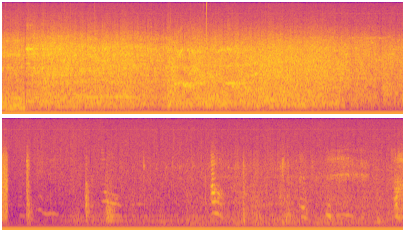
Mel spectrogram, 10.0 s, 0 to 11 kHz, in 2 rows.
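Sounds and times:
car crash and clatter: 0:00.0 - 0:05.1.

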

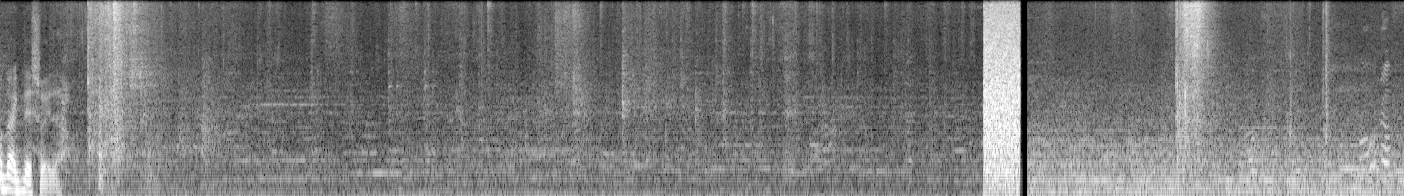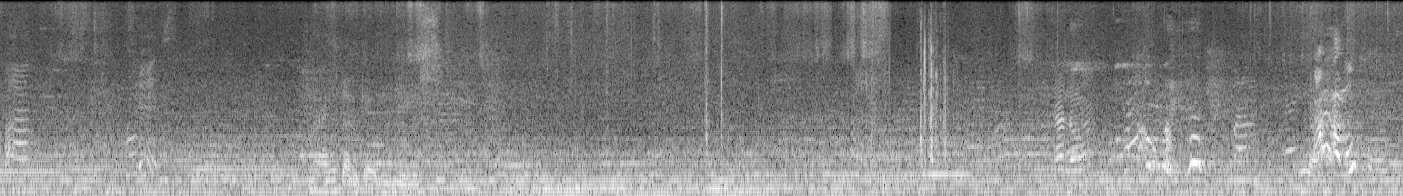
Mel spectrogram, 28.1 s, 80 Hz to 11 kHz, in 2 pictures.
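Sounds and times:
tv static burst: 0:09.8 - 0:10.2
indistinct voices: 0:12.3 - 0:28.0.

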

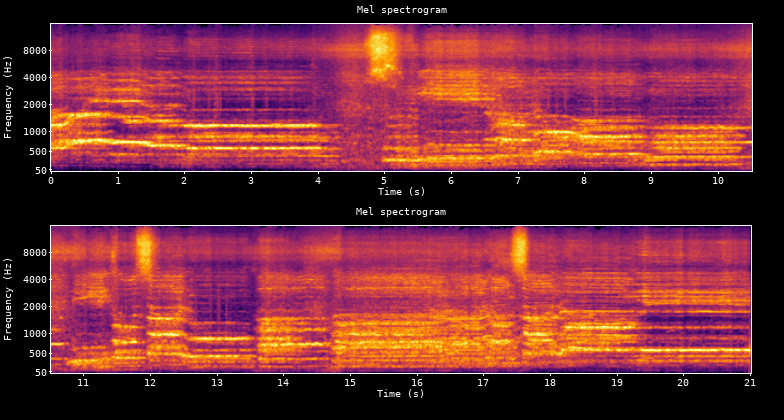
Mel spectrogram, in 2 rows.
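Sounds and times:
choir singing in harmony: 0:00.0 - 0:21.0.

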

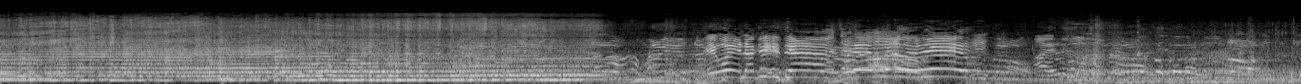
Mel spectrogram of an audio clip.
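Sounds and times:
race car engine running: 0:00.0 - 0:08.3.

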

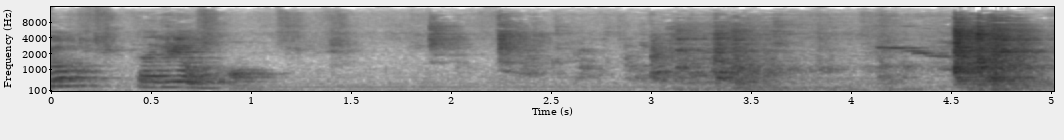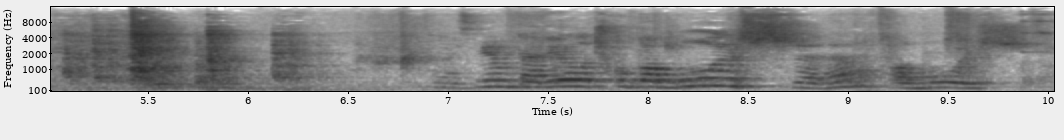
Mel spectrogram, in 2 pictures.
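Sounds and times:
dishes knocking and rattling: 0:01.9 - 0:06.5.

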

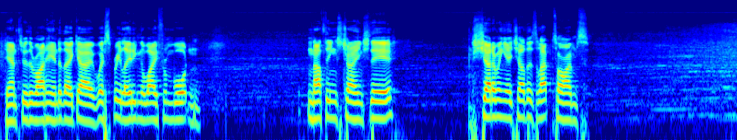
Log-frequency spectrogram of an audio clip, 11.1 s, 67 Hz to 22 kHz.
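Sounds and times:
racing go-kart engines: 0:09.0 - 0:11.0.

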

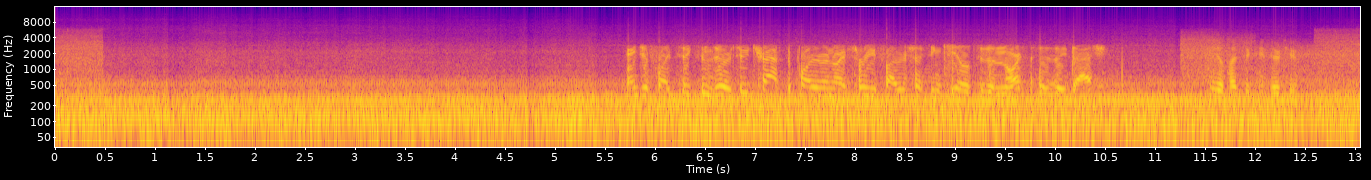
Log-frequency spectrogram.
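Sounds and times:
small plane engine drone: 0:00.0 - 0:13.0
radio voice: 0:05.7 - 0:10.6, 0:11.3 - 0:12.8.

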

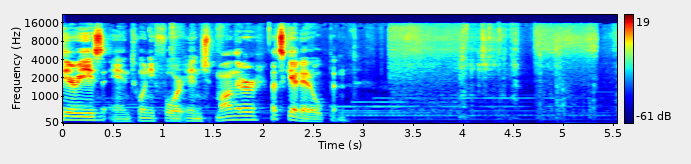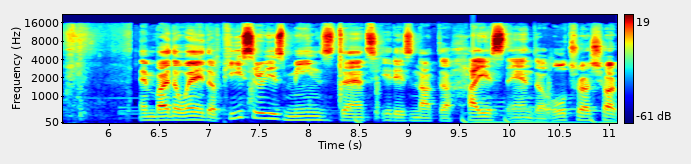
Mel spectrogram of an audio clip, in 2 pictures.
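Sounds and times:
background music with held tones: 0:00.0 - 0:11.0
cardboard box being pulled open: 0:04.8 - 0:06.2.

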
